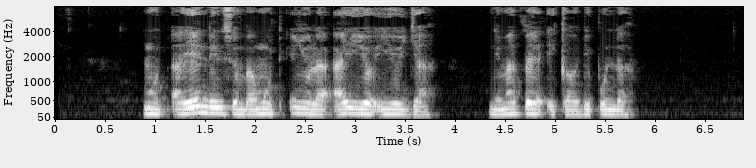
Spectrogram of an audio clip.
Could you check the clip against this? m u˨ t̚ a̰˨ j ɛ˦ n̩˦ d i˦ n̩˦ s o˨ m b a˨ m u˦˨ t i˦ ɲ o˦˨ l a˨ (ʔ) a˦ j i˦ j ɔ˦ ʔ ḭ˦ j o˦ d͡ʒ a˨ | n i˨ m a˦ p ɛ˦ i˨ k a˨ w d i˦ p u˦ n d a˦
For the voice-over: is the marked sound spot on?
yes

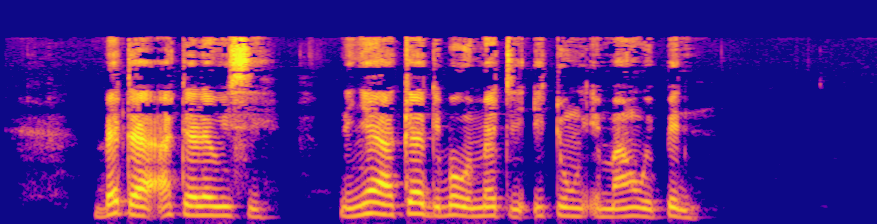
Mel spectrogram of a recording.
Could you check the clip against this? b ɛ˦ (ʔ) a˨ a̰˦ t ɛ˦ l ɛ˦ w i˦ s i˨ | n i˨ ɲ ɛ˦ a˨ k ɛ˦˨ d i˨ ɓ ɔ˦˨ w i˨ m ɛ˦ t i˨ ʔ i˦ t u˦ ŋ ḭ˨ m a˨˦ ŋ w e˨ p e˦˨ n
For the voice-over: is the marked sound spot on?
no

